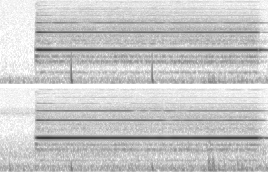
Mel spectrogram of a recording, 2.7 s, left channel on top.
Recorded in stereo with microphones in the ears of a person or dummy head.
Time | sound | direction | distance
0.3 | a flute | centre (ahead or behind) | 0.8 m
